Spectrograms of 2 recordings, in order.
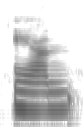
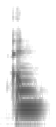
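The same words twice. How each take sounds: First: The vowel is full and clearly pronounced. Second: The vowel is reduced to a weak schwa. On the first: "instead of an" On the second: "I'm reducing that vowel to the schwa"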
